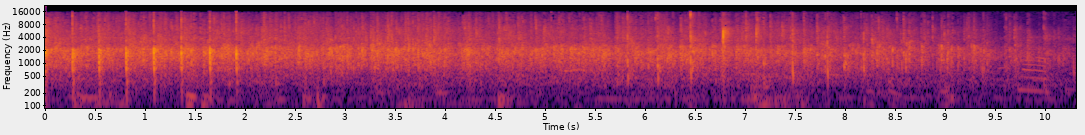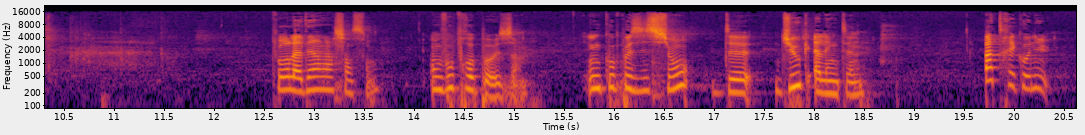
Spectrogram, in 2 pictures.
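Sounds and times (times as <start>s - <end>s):
audience applause: 0.0s - 11.6s
speech: 12.6s - 18.6s, 19.9s - 20.4s.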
